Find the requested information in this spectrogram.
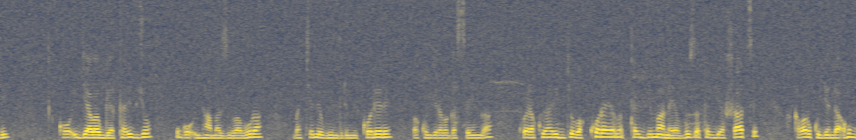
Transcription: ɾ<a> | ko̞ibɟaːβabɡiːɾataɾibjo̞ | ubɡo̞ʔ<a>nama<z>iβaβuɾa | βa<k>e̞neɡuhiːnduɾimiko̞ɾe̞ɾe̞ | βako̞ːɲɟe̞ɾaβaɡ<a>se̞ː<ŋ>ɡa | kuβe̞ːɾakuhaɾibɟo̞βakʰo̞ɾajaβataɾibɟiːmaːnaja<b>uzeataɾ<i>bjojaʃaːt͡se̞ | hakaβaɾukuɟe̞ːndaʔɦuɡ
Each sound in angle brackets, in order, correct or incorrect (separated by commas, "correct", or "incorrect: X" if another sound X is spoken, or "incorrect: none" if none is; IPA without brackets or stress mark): incorrect: i, incorrect: i, correct, incorrect: c, correct, correct, incorrect: v, correct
